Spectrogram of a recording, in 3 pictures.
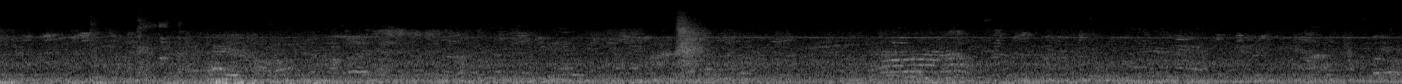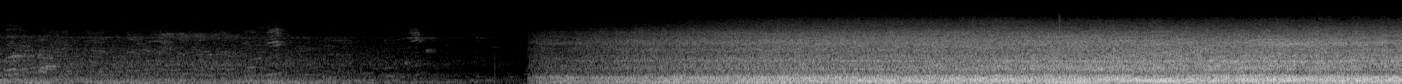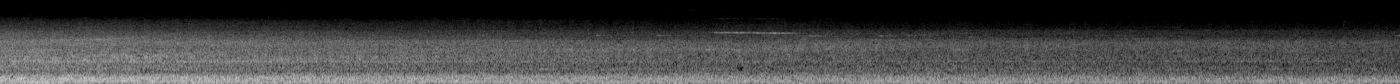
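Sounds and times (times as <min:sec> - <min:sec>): train wheels rumbling on rail: 0:19.3 - 0:42.0
high wheel squeal: 0:34.6 - 0:37.4.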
